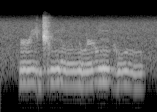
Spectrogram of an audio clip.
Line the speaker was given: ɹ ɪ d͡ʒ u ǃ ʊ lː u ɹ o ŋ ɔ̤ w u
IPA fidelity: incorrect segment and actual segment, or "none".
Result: ǃ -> ŋ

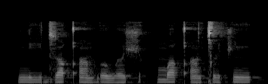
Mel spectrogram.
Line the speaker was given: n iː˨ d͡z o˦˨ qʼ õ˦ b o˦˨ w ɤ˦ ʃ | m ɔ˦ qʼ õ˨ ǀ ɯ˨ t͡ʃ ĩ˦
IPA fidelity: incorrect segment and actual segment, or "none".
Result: none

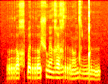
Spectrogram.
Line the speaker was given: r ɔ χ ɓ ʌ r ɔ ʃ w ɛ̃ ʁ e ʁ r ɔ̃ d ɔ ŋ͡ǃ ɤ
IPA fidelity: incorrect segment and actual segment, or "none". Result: ɤ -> ɯ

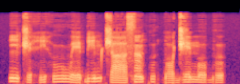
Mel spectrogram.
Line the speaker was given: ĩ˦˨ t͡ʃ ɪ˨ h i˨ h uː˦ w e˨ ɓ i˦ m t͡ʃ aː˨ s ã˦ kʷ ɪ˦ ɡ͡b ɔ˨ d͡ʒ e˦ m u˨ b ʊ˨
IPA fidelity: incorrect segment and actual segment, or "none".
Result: u˨ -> o˨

